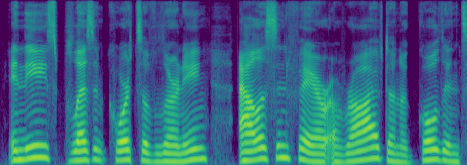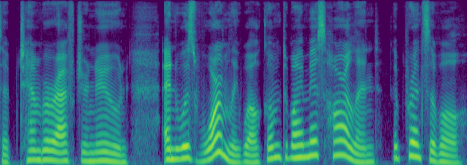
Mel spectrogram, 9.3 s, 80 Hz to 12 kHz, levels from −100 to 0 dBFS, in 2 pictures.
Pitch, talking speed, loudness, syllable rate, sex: 185 Hz, 150 wpm, -20 LUFS, 4.9 syllables/s, female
